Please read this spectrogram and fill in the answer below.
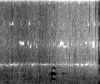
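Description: Water sloshing and splashing as a large dog wades through shallow pond water, with one short pitched call about halfway through.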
